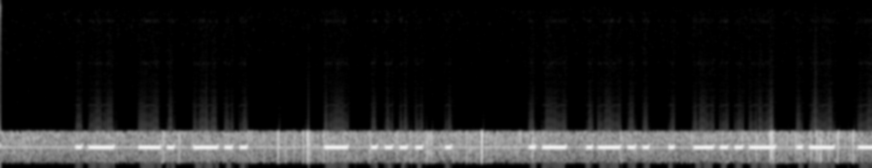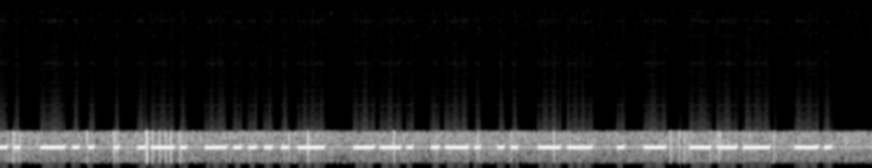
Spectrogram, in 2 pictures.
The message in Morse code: AND THE ALEXANDER-GRIMETON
